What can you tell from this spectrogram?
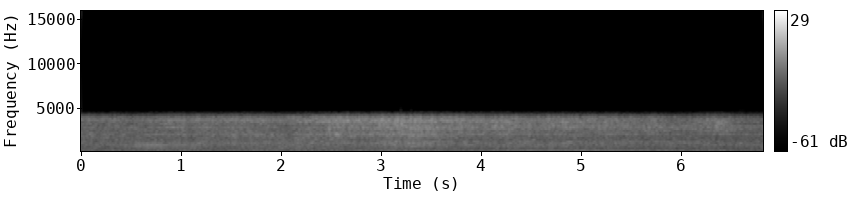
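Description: Steady drone of a belt-drive collective-pitch RC helicopter flying overhead, a constant low hum under an even hiss.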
